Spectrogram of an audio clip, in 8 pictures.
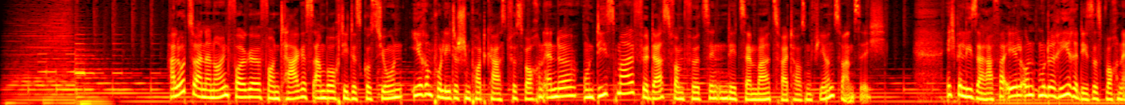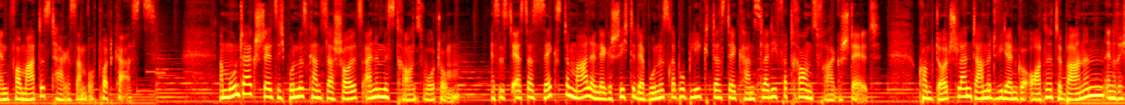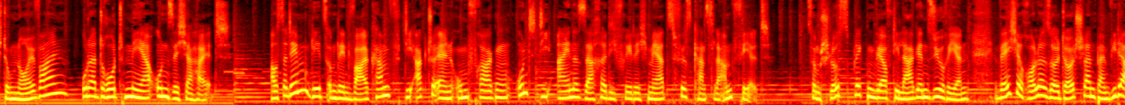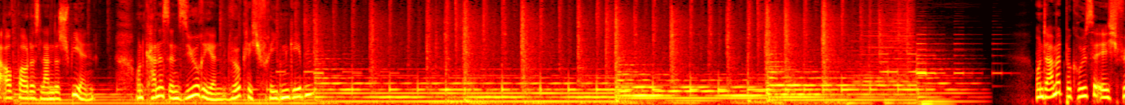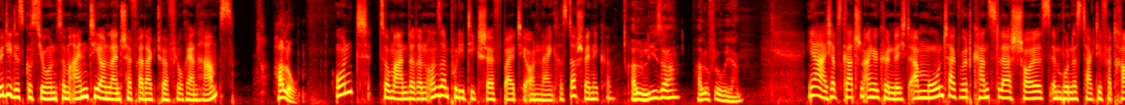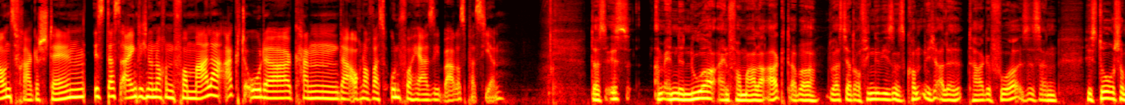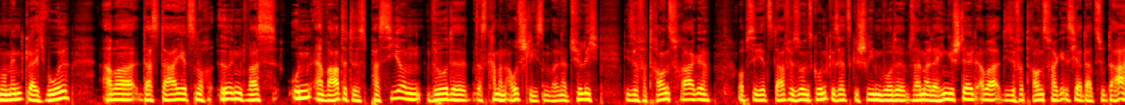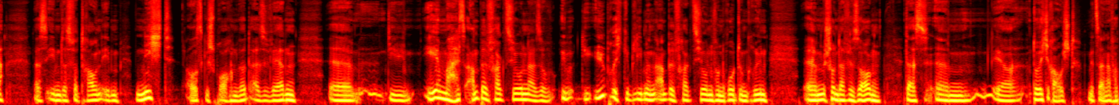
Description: Konträre Meinungen treffen aufeinander und es geht um die Fragen: Welche Rolle soll Deutschland beim Wiederaufbau des Landes spielen?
